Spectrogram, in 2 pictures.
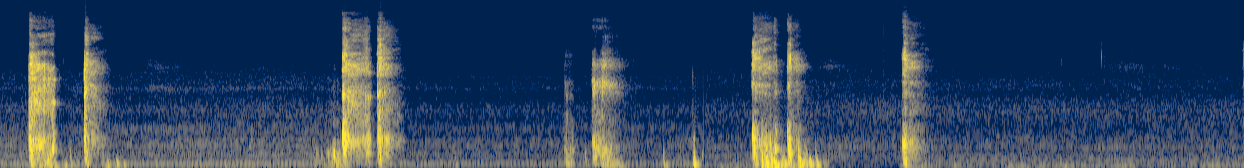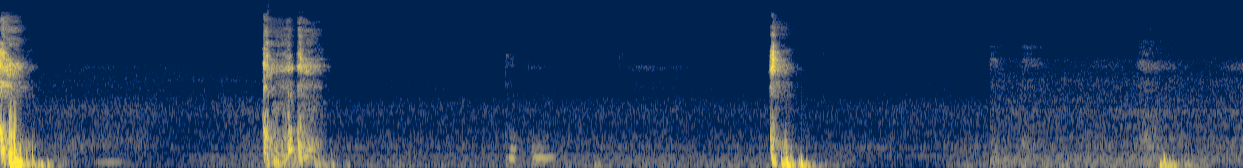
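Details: Adult female coughing repeatedly in short single and paired bursts, with a low steady hum behind.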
